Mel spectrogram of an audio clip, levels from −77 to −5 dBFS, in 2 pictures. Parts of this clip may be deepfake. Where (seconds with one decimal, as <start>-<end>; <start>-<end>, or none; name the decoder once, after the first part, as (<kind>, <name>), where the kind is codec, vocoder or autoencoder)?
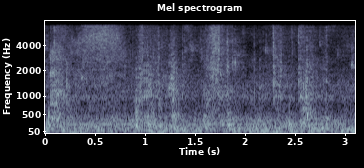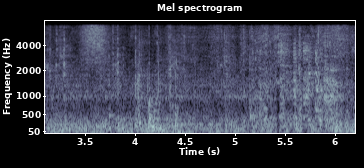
0.0-4.7 (vocoder, Vocos)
